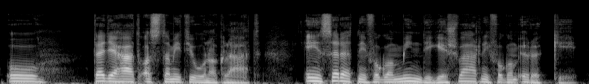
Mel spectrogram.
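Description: Gentle loving young woman, read by a man, soft earnest pleading, audiobook, dry close sound. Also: medium pitch, big pitch swings, no room sound, natural voice.

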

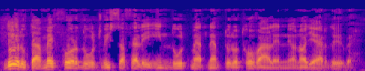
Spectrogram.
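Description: A man reading a novel aloud as a narrator, expressive and acting out the characters. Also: sits low, no echo.

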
